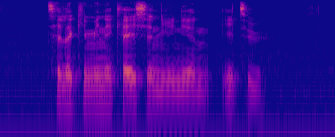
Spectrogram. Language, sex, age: English, male, 19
